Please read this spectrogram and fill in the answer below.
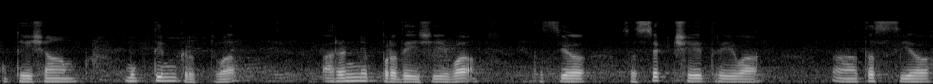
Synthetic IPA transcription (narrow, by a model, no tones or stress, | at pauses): t̪eːʃaːmː | ukt̪imkɾɪt̪ʋɐ | ɐɾɐɳjɐpɾɐd̪eːʃeːʋa | t̪ɐsjɐ | sɐsjɐkʂeːt̪ɾeːʋa | t̪ɐsjɐ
